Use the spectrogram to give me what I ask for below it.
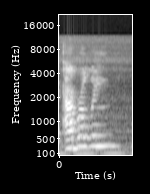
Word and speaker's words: Aberline: Am I pronouncing it right? Aberline? – Yep, that's right.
